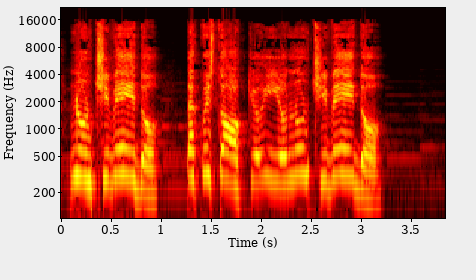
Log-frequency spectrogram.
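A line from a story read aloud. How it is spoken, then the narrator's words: Anguished shout. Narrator (Italian): preso dall'angoscia, gridò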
